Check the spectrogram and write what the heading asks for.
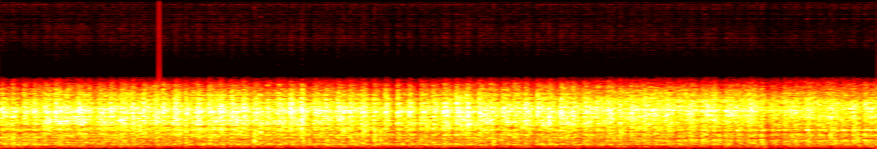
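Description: Scale-model Case steam traction engine running, its steam exhaust giving a fast, even chuffing clatter with a steady hiss.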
